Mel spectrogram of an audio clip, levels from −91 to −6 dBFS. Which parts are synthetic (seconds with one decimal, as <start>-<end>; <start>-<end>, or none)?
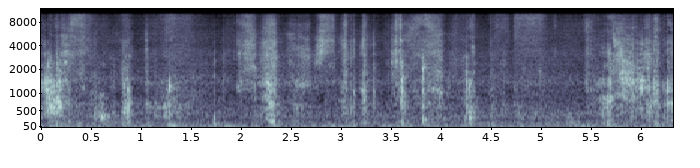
0.0-5.5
